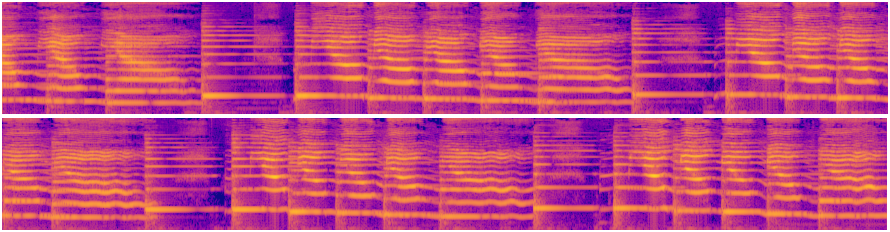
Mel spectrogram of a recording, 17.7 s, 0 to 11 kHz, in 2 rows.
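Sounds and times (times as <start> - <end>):
person singing meows down a five-note descending scale: 0.0 - 2.0, 2.8 - 17.7.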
